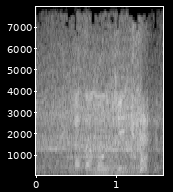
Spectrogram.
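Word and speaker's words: Pret A Manger: Pret a Manji.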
